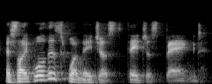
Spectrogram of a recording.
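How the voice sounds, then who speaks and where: A man co-hosting a podcast in casual analytical discussion, animated and given to acting out imagined remarks as examples. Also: lowish voice, brisk, dull audio. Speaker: podcast co-host.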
